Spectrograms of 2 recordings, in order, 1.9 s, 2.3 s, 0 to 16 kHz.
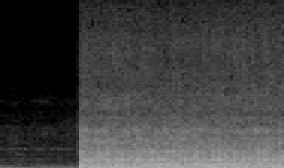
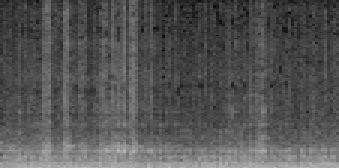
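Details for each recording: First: Volvo FH13 truck diesel after repair of grinding, knocking and squeaking in the engine (worn bearing replaced, parts reassembled): engine starts and runs steadily with no grinding or knocking, noise gone. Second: Volvo FH13 diesel idling: irregular sharp knocks, grinding and faint squeak from worn fan hub bearing; viscous fan clutch internally welded/seized.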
